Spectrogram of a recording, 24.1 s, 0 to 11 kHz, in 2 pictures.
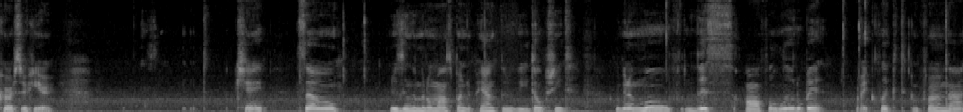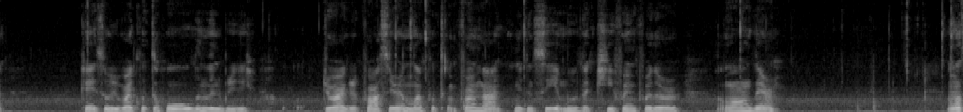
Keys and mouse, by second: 10.2-13.0 drag, 18.6-20.3 drag, 23.7-24.0 drag.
